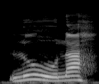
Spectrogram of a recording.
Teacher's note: এখানে কোন টান হবে না শুধু নাহ বলে থেমে যাবেন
